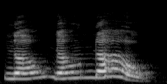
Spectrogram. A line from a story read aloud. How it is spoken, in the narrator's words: moaned Mabel invisibly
